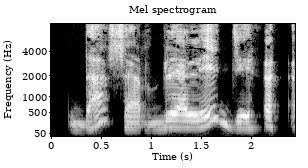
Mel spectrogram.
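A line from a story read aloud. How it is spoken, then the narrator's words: Laughing reply. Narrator (Russian): смеясь, ответил Джек Мелдон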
